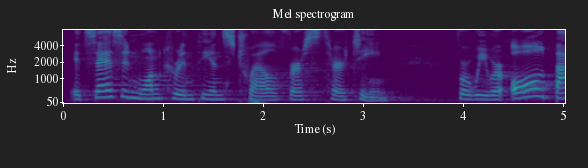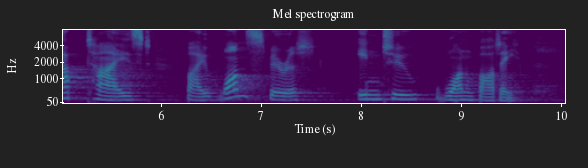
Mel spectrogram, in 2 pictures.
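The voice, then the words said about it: Irish Cork accent. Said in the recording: “You can tell from my accent that I was not born in Bangor ... I was born in Cork”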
